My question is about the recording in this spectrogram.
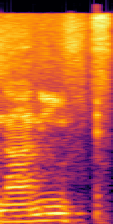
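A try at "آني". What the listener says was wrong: नानी नहीं आप आनी पढ़े ना, क्योंकि नून तो पिछले वर्ड का पार्ट है, आनी की आवाज आ रही है, नहीं आप देखें ना, देखा करें आनी, आप इसे देखा करें ता है और आनी है,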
